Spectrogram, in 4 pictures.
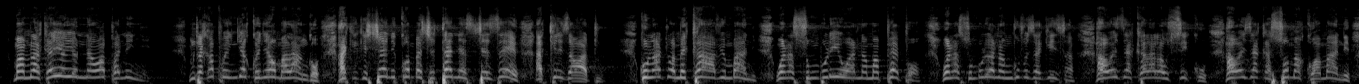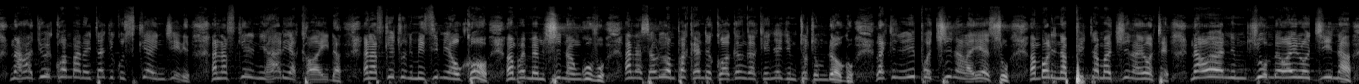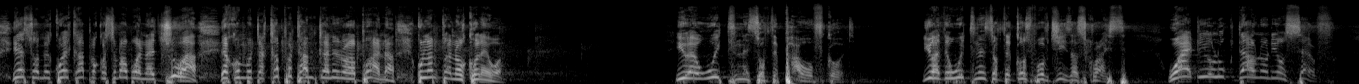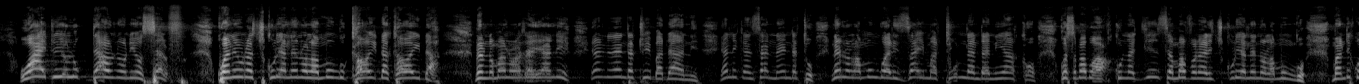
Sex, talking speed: male, 175 wpm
